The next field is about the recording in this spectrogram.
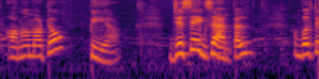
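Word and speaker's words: onomatopoeia: Next figure of speech है ऑनोमैटोपोइया। इसका pronunciation है ऑनोमैटोपोइया।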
